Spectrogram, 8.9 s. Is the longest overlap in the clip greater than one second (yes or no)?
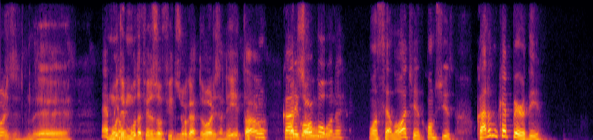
yes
